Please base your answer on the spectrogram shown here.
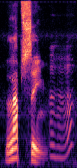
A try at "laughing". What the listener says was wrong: Laughing. Laughing. It's an F. Laughing.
